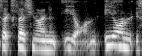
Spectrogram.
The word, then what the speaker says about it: Aeon: It's X39 and Eon. Eon is spelled AEON, and that is the inflammation one.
